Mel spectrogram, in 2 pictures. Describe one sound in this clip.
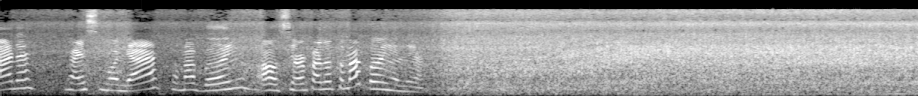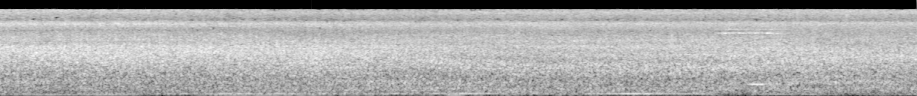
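Water gushes and splashes steadily.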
